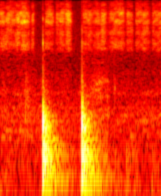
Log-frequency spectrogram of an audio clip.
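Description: Handwritten notes during a chemistry lesson on carbohydrates, two distinct scratchy pen strokes on paper roughly half a second apart, close and fairly clear against a quiet background.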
